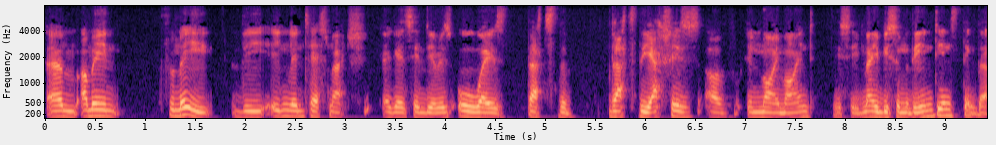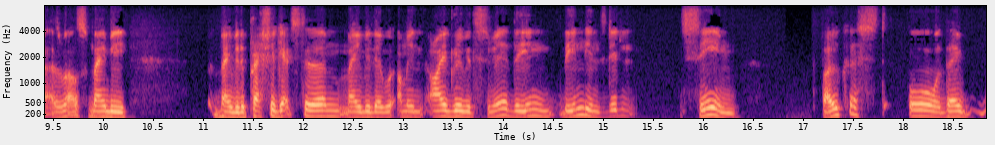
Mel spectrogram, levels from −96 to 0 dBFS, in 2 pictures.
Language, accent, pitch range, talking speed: English, British, 130-160 Hz, 185 wpm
